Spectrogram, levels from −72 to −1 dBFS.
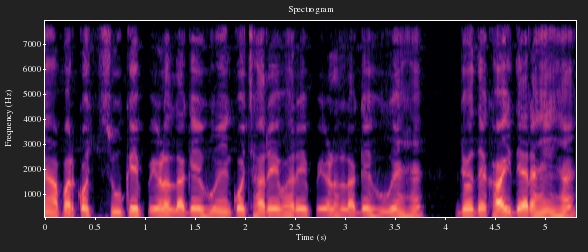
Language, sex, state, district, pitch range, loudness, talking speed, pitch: Hindi, male, Maharashtra, Pune, 135-140 Hz, -20 LUFS, 215 wpm, 140 Hz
